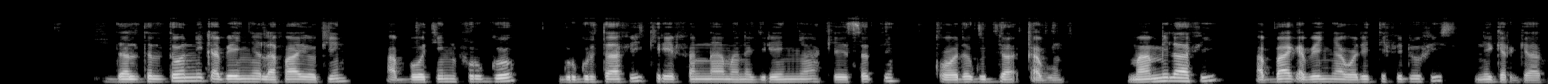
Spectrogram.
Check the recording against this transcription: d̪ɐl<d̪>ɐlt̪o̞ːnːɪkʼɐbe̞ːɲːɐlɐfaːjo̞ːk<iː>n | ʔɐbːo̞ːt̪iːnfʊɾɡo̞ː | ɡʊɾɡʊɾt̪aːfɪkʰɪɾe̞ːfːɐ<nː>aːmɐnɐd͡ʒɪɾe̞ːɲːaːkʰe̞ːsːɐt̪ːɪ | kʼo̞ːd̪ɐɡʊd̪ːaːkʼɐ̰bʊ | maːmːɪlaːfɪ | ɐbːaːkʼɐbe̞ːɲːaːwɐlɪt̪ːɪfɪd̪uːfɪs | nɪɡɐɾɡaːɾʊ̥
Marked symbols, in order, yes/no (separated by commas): no, yes, yes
